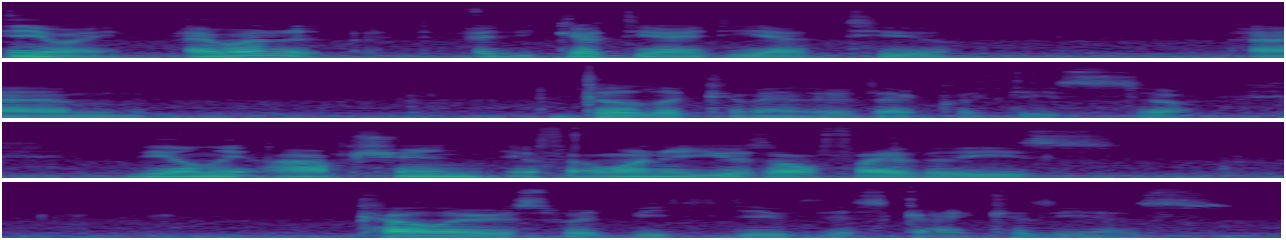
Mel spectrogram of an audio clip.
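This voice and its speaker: A man chatting in a rambling, affectionate ASMR style to live viewers, speaking softly into a close microphone. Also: sits low, moderate pace, long pauses. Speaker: ASMR livestreamer. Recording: clear background noise.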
